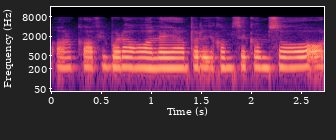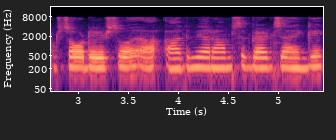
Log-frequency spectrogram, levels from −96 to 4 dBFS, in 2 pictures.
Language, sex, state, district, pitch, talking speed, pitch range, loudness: Hindi, female, Delhi, New Delhi, 225 Hz, 210 wpm, 220-230 Hz, -15 LUFS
